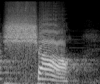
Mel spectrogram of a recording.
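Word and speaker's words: chat: मोस्यो क्लेमो, आ शा एक बिल्ली, मियाओ, राइट, आ शा एक बिल्ली, टी साइलेंट है यहां पे, शा शा, जैसे आप कहते हैं ना चा, इसी तरह आप कहेंगे शा, आशा एक बिल्ली।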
